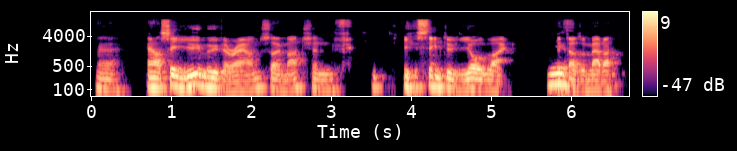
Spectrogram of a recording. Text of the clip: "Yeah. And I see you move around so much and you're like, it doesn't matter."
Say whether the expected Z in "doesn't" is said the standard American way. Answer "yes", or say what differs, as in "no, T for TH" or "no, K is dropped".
yes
